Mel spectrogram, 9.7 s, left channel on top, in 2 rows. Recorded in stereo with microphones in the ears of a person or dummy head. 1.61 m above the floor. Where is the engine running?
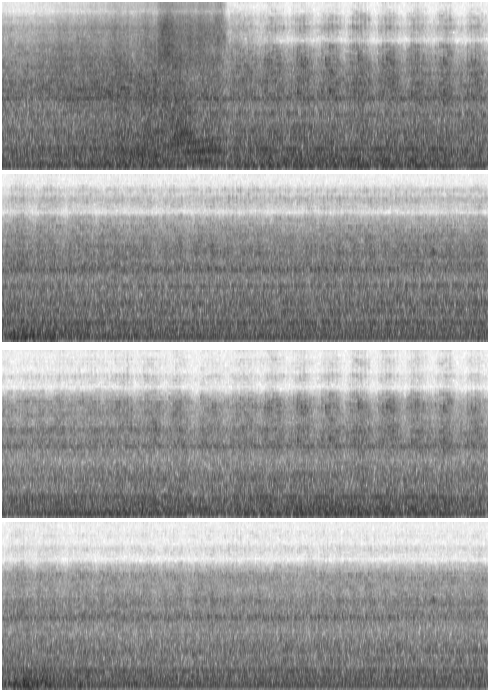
15° left (ahead or behind).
